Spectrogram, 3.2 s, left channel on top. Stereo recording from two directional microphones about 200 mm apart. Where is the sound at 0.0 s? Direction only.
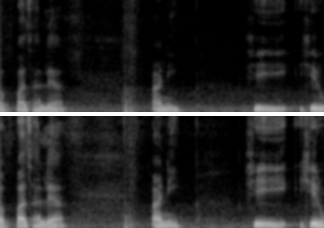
10° right (ahead or behind).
